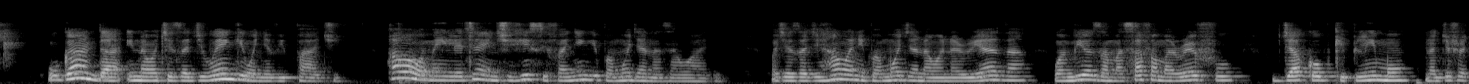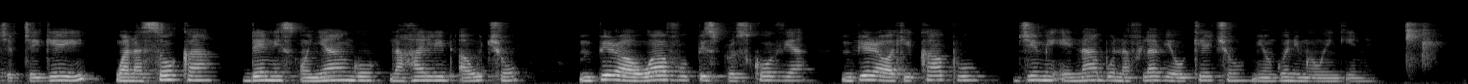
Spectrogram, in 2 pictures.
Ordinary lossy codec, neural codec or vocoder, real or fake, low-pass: AAC, 32 kbps; none; real; 7.2 kHz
